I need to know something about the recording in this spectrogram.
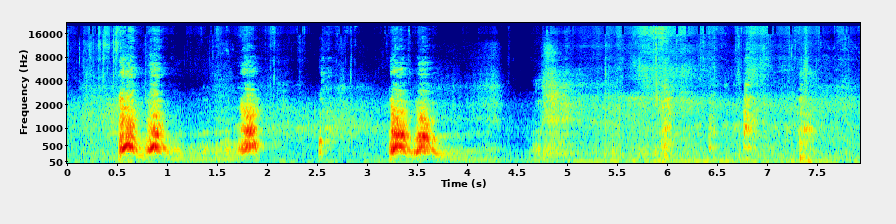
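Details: A Kangal dog from a shelter, which had broken its rope, reacts to an unfamiliar female dog that came into the neighbourhood, likely abandoned. It gives loud, deep barks in quick pairs, five in all, then quieter background noises follow.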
